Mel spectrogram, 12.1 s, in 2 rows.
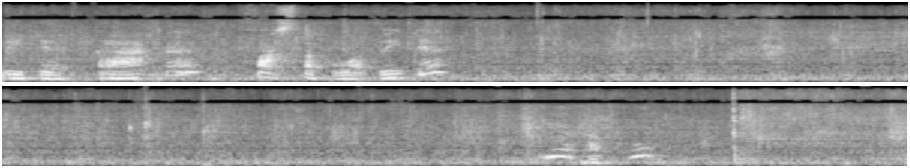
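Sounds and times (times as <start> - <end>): food sizzling in a wok: 0.0 - 12.0
metal spoon scraping pan: 10.9 - 12.0.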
